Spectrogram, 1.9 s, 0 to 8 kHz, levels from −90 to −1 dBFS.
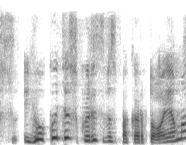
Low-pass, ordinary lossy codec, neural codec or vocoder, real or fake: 7.2 kHz; AAC, 32 kbps; none; real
